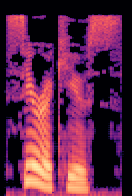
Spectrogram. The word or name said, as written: syracuse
